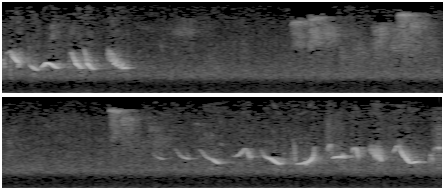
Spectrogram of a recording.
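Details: Chestnut-bellied seed finch song in two bursts: a fast cluster of slurred whistles, a quiet gap of several seconds, then a longer string of bright down-curving notes, with faint high hiss between.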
